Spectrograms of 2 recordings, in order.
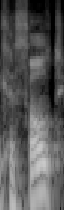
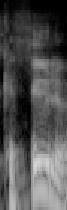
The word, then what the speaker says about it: Cthulhu: I was saying Cthulhu. It's Cthulhu, isn't it? Why I was saying it wrong there.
